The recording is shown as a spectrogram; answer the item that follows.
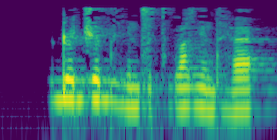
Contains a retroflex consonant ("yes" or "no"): yes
